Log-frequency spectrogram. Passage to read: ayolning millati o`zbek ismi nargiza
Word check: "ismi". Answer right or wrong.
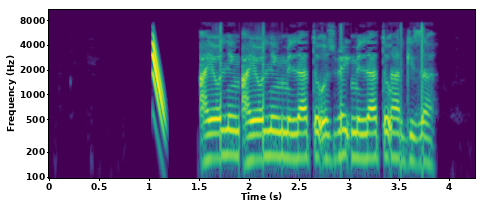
wrong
